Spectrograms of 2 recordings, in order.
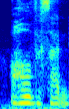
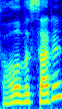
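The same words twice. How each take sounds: First: Said in the usual way. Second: ALL OF A SUDDEN rising louder into a question; teacher's querying "all of a sudden?", higher at the end; questioning echo. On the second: A narrator's reading. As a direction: ask "all of a sudden?" with pitch climbing on SUDDEN. Teacher questions, kids confirm it.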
